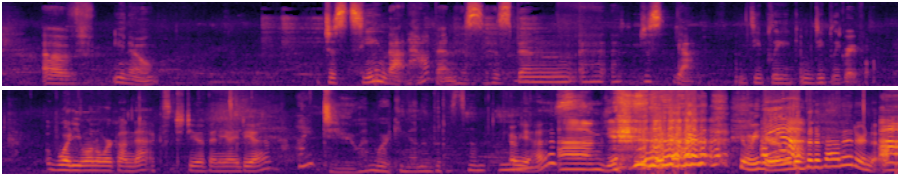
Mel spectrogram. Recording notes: chats with us at the 2016 Portland Film Festival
